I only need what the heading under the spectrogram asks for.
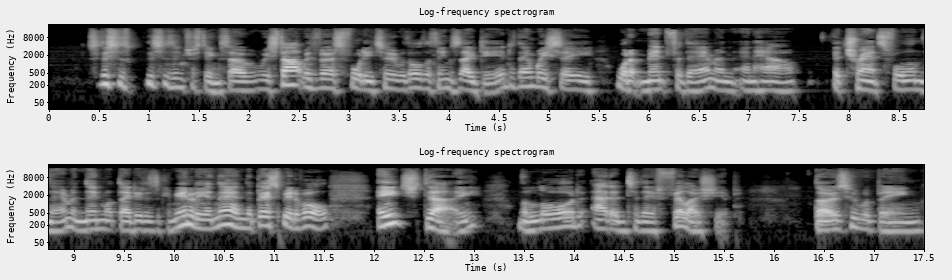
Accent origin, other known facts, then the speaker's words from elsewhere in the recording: Blue Mountains, New South Wales, Australia; I grew up in the Blue Mountains, so it's not the country or the city.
